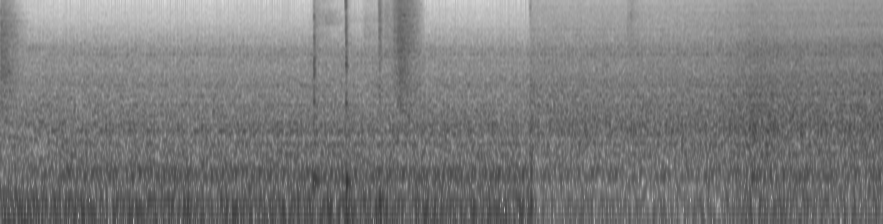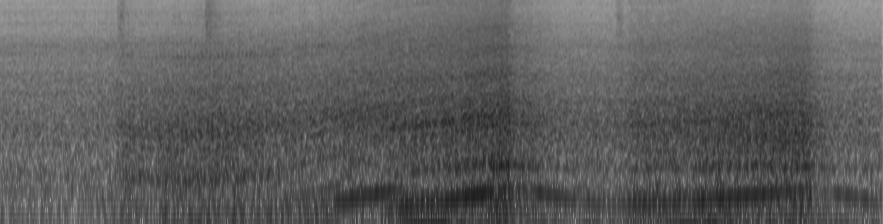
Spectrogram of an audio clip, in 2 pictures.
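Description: A heavy truck engine rumbles steadily, growing louder and revving higher toward the end.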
